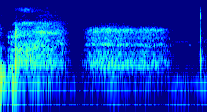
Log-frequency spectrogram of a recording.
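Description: Faint breathing close to the microphone: a soft breath out, then a second short breath about a second in.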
